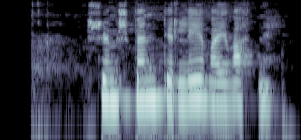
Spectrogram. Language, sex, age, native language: Icelandic, female, 30-39, Icelandic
